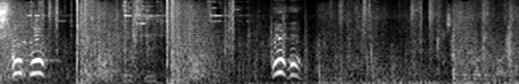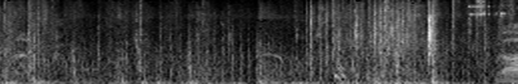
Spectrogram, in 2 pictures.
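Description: Gunfire in a first-person shooter video game pops out in scattered shots and short bursts under people talking, with game footsteps and other effects in the background.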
